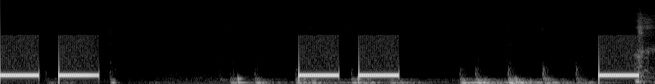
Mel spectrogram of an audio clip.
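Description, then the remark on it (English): A phone line's ringback tone on an outgoing call placed from radio station The Rock: loud, steady double buzzes repeating about every three seconds, with low muffled rumbling in the gaps between rings. “Just bucking the trend of answering my phone.”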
